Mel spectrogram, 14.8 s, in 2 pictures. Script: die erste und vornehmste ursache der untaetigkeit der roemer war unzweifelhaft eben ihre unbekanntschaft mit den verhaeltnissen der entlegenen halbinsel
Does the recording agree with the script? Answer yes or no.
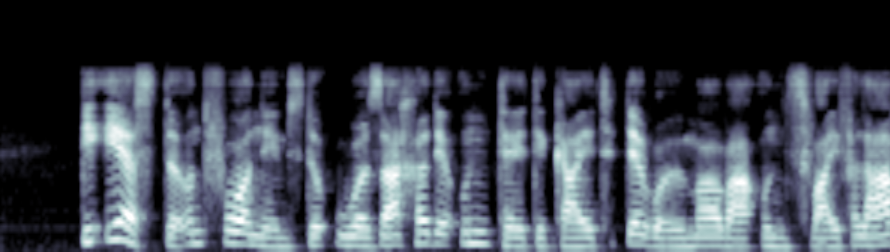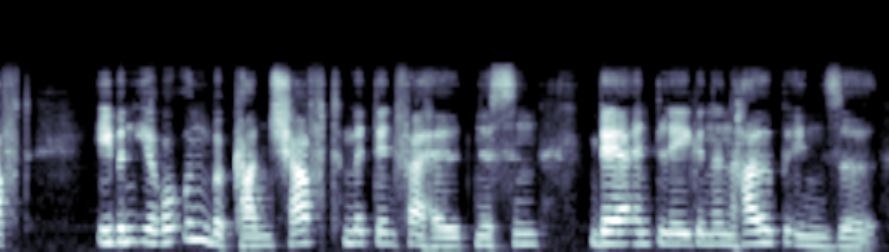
yes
